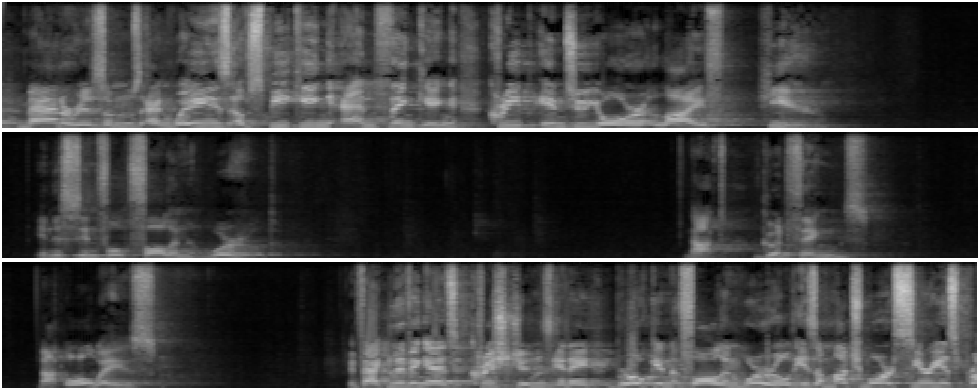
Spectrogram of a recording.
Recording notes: at Good Shepherd Lutheran Church Lincoln Nebraska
